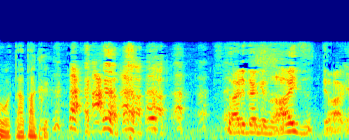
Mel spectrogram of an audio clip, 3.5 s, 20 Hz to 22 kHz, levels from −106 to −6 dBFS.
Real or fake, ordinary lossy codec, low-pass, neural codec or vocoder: real; none; 7.2 kHz; none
